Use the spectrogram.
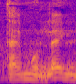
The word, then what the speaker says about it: Taimurleng: Dia sebenarnya baca Taimurleng dia bacanya.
